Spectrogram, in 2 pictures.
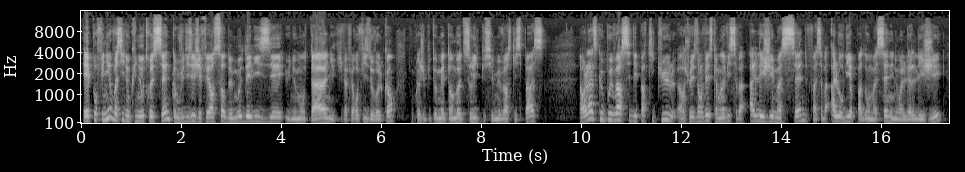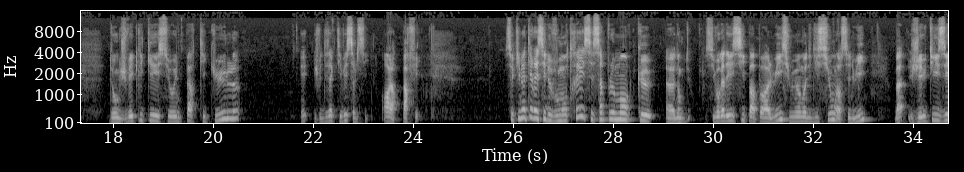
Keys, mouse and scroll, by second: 0.9-7.1 middle drag, 8.0-8.6 drag, 8.6-11.8 middle drag, 11.8-12.8 scroll up 5, 12.8-13.2 scroll down 4, 13.7-16.4 shift+middle drag, 19.3 click, 21.8 click, 22.4 click, 22.9-24.5 middle drag, 24.5-25.1 scroll up 4, 25.1-25.5 scroll down 2, 25.5-27.4 middle drag, 27.4-27.7 scroll down 3, 27.7-28.6 middle drag, 28.6-29.3 scroll up 2, 29.3-29.9 shift+middle drag, 29.9-30.4 scroll up 2, 30.4 click, 31.3 Tab, 31.8 middle click, 32.1 Tab, 32.4 click, 32.9 Tab, 33.2-34.3 middle drag, 34.3-34.7 scroll down 3.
